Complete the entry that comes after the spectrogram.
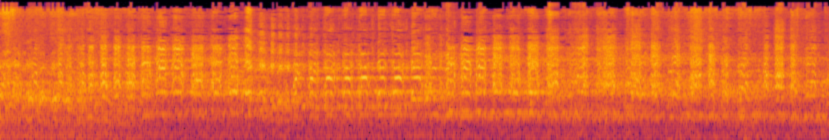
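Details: Laughing kookaburra (Dacelo novaeguineae), laughing call.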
